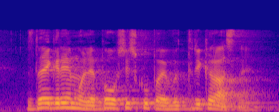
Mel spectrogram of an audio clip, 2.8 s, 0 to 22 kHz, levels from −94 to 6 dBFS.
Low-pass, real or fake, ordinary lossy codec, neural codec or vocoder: 7.2 kHz; real; none; none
